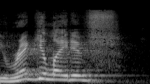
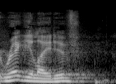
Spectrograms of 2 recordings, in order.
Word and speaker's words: regulative: and that is the regulative principle of worship. Now, I pronounce it regulative. To emphasize the word regulate, it's often said regulative principle of worship.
